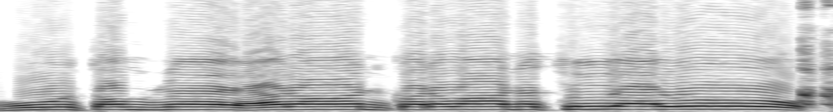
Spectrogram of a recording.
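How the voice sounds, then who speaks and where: This is a cartoonish character voice pitched in the middle range. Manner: reassuring, friendly.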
